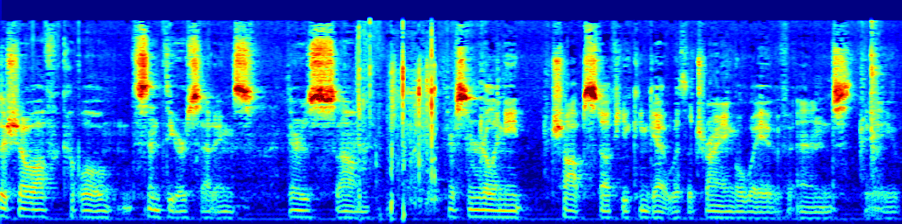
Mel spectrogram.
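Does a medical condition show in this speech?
No.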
